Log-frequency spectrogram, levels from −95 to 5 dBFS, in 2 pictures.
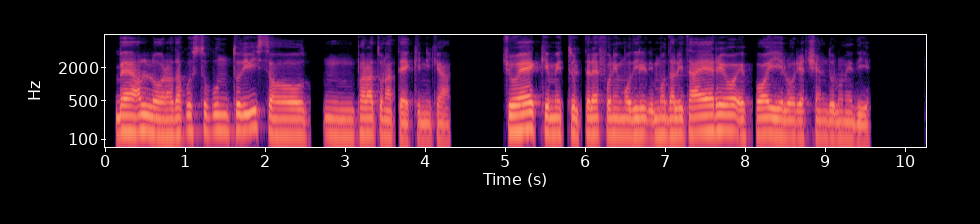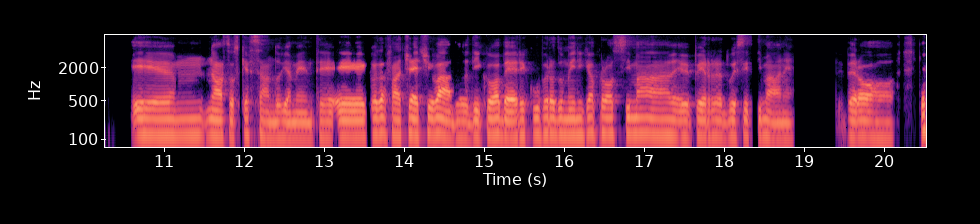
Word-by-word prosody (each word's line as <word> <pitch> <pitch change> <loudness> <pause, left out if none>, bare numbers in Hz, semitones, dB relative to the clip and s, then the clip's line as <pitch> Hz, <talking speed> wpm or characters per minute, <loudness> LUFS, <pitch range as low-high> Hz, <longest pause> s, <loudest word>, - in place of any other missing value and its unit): Beh, 135 +2 +4
allora, 130 -3 +2
da 125 +1 0
questo 140 +2 -4
punto 140 +1 -2
di 140 0 +3
vista, 160 -2 0
ho, 115 -1 0 0.2
mhmm, 115 -2 -4
parato 120 +1 -1
una 110 -1 -2
tecnica, 95 -1 -4 0.6
cioè 145 +3 +4
che 135 -4 -1
metto 125 0 -2
il 115 - -1
telefono 125 0 -1
in 120 - -1
modil 120 0 +1
in 110 - -2
modalità 120 0 -1
aereo 135 +2 +3
e 115 0 +1
poi 120 +1 +1
lo 110 -1 0
riaccendo 110 0 -3
lunedì. 100 -3 -4 1.0
E, 115 0 +2
mhmm, 115 -1 -4
no, 110 -1 +3
sto 110 0 -4
scherzando 110 -2 -4
ovviamente. 100 0 -2
Ehm, 110 0 +5
cosa 120 +3 +1
faccio? 115 0 -1
Eh, 115 -2 +5
ci 120 +1 -2
vado, 110 -4 +3
dico: 110 +4 -1
"Vabbè, 115 -3 +5
recupero 120 +2 0
domenica 115 +1 -1
prossima, 120 -1 -1
ehm, 110 -1 0
per 110 -1 -1
2 110 +3 -1
settimane"; 105 -3 -4 0.5
pe - - -25
però 105 -2 +1 0.3
e 140 - +1
115 Hz, 150 wpm, -22 LUFS, 110-125 Hz, 1.0 s, Ehm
